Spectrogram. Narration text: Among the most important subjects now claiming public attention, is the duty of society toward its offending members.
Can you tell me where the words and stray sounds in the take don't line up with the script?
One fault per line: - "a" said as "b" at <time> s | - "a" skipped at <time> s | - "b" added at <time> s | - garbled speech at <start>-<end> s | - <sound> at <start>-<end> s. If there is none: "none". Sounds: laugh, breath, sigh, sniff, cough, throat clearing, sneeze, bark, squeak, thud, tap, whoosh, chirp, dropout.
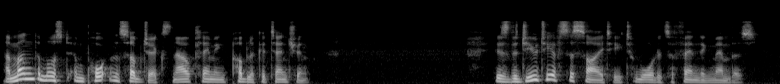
none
